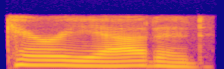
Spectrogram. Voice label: "caryatid", English

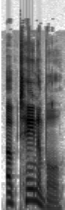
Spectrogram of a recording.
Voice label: "obtainable", voice, spelling

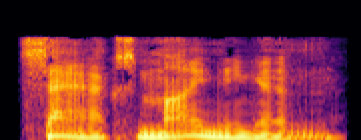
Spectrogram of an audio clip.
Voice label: "saxe meiningen", English

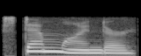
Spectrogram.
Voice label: "stem-winder", English

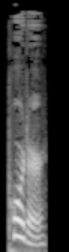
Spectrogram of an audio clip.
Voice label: "porter", English

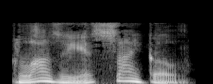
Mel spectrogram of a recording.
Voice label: "clausius cycle", English

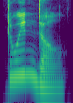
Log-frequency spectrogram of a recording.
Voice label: "dwindle", spelling

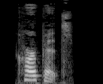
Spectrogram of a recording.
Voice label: "carpet", spelling

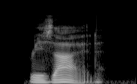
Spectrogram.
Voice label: "reside", English

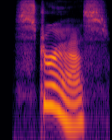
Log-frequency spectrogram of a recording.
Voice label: "stress", spelling

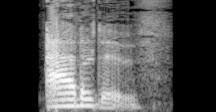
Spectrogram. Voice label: "additive", English voice

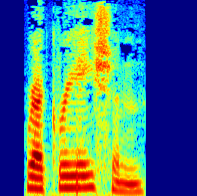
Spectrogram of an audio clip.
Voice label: "recreation", voice, english

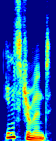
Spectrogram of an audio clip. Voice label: "instrument", English

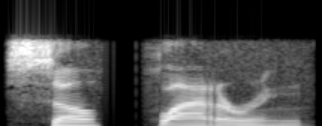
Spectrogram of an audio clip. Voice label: "self-flattering", English

